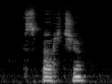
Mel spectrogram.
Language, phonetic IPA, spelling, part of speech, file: Polish, [ˈfsparʲt͡ɕɛ], wsparcie, noun, LL-Q809 (pol)-wsparcie.wav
